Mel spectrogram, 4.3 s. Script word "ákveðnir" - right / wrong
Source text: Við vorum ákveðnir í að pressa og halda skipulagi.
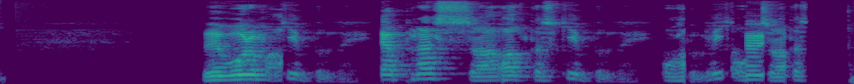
wrong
